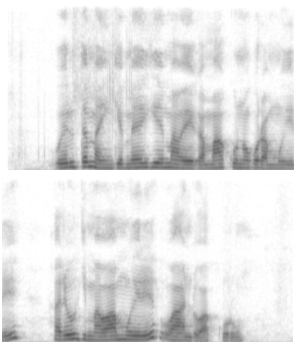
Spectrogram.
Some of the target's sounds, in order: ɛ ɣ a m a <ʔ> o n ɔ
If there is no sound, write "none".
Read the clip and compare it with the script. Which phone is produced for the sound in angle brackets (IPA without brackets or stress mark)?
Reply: k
